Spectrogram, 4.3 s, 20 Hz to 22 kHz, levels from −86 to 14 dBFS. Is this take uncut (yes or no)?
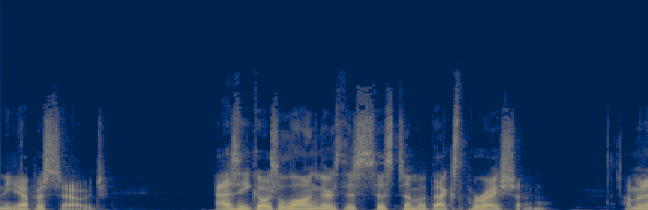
yes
